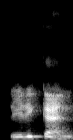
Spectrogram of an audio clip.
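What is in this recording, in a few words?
"lirikan", Malay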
